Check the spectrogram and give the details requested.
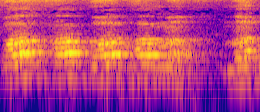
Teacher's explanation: प फ ब भ म का उच्चारण स्थान इनका क्या है? इनका हो जाता है ओष्ठ।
